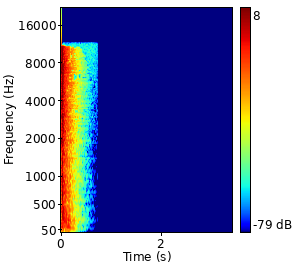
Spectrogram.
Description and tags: series of percussive sounds mostly kicks and snare synthesized with zynaddsubfx / zynfusion open source synth some sfx and perc too these came from trying various things with the different synths engines
one-shot, percussion, percussive, synthesis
